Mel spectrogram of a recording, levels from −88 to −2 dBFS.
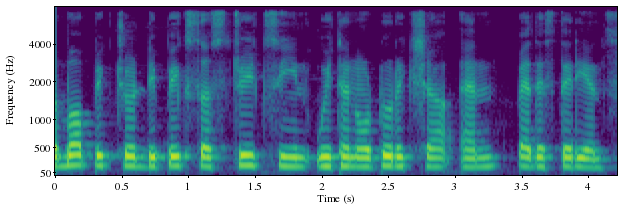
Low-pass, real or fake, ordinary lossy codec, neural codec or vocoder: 7.2 kHz; real; none; none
